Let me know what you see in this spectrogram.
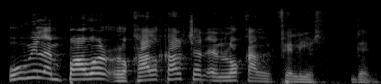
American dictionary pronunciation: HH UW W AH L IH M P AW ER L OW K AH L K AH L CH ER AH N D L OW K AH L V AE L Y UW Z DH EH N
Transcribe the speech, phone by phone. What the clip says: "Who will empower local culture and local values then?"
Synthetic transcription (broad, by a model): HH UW W AH L IH M P AW ER L OW K AH L K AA L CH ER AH N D L OW K AH L F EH L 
